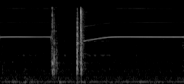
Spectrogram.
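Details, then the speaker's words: Galaxy 88 CB radio, heavily modified, with two solder traces bridged by a previous repairer: steady high-pitched whistle with a couple of clicks, audio feeding back through the mic; cause not yet found, echo board already unhooked. "that's not good your mic shouldn't do that"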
